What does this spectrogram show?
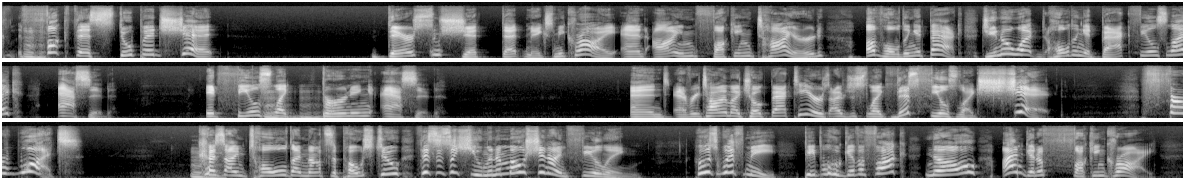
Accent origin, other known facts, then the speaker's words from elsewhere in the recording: Virginia, United States; I grew up in Virginia, and boys don't cry.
